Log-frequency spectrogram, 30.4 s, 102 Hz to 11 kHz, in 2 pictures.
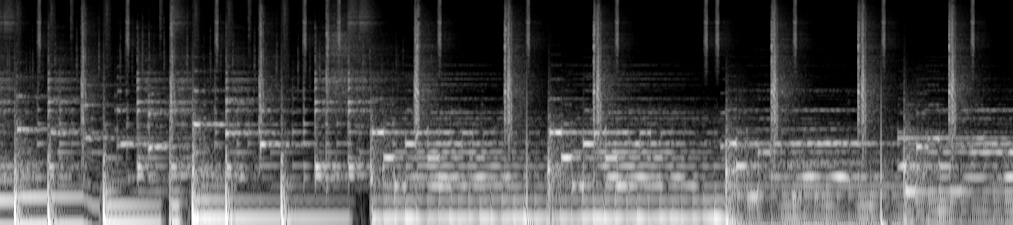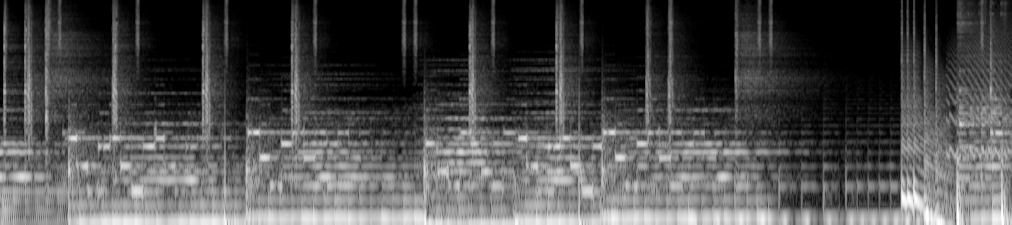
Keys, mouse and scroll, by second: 0.2 click, 1.9 click, 7.5 click, 9.1 click, 12.2 space, 12.9 click, 14.4 click, 15.5 Down, 18.8 click, 19.7 shift+Up, 21.6 click, 22.2 click, 23.4 click, 27.2-28.3 ctrl+drag, 28.6-29.4 ctrl+drag, 29.5 ctrl+click.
